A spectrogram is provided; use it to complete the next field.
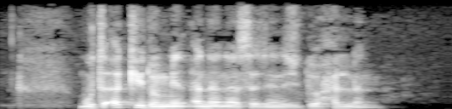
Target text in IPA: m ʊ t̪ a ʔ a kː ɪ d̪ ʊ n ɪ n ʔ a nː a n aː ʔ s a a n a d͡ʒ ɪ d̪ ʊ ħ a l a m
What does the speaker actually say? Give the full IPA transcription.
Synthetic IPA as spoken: m ʊ t̪ a ʔ a kː ɪ d̪ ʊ m ɪ n ʔ a nː a n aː s a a n a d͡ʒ ɪ d̪ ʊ ħ a lː a n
